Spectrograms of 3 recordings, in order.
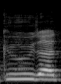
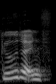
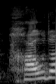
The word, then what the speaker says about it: Gouda: Yeah, it's not pronounced Gouda in Dutch. It's like Gouda or something.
